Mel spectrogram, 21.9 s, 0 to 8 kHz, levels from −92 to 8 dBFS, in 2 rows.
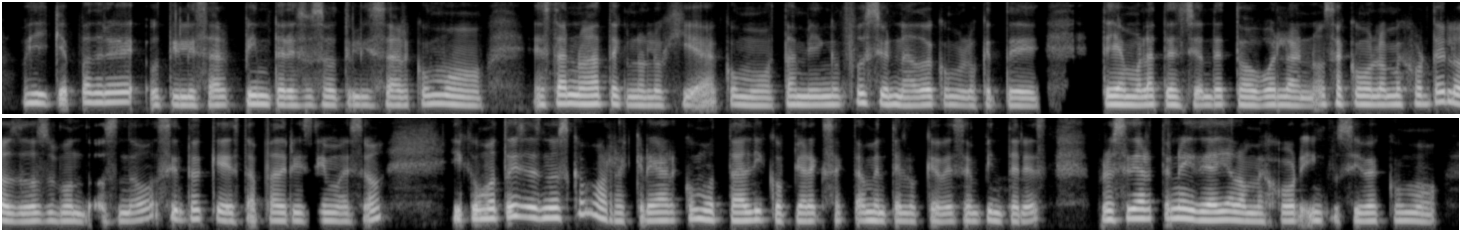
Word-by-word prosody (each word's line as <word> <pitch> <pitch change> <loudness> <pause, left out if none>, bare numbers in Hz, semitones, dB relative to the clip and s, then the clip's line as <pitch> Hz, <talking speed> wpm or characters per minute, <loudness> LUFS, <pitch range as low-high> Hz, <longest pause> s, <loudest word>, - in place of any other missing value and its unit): Oye, 200 -1 +1
qué - - -1
padre 220 0 +1
utilizar 165 +1 -1
Pinterest, 170 -3 +2
o 170 - -6
sea, 170 +1 -1
utilizar 165 0 -3
como 175 -4 0 0.3
esta 180 +2 +2
nueva 185 -1 +5
tecnología, 165 -3 -2
como 165 -3 -1
también 175 +1 +1
fusionado 175 -4 +1
como 175 -2 -3
lo 160 0 -5
que 160 - -4
te 155 -1 -2 0.4
te 180 - +3
llamó 175 -1 +5
la 175 - +3
atención 170 -1 0
de 175 - +1
tu 175 0 -4
abuela, 165 0 +2
¿no? 155 - -3
O 185 - -2
sea, 185 0 0
como 180 -1 +2
lo 175 0 +2
mejor 180 +1 -1
de 230 +4 +1
los 180 -7 +3
2 165 +1 0
mundos, 165 -1 -3
¿no? 180 +8 -2
Siento 205 -4 -2
que 185 - -1
está 165 -1 -4
padrísimo 170 0 -2
eso. 180 +8 -3 0.5
Y - - -1
como 215 0 +3
tú - - +2
dices: 245 -3 +4
"No 230 - +6
es 230 -1 +2
como 300 -9 -1
recrear 175 +1 -2
como 200 -2 +1
tal 175 -1 +2
y 190 - -1
copiar 165 -1 -1
exactamente 170 +1 -2
lo 165 -1 -4
que - - -4
ves 160 +1 -4
en 165 - -2
Pinterest, 165 -1 -3 0.3
pero 195 - +2
sí 205 - 0
darte 210 -1 +3
una 220 0 +6
idea". 185 -3 +5
Y, 185 - +4
a 185 - +3
lo 175 - +3
mejor, 165 +1 -1
inclusive, 170 -1 -3
como 170 -3 -3
175 Hz, 195 wpm, -23 LUFS, 165-185 Hz, 0.5 s, No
